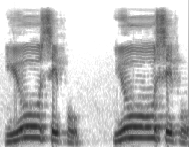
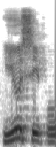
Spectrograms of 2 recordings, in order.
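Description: First: "يوسف" with the first oo stretched long; long vowel. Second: "يوسف" with a brief first u; no stretch on the yu of "يوسف"; short vowel. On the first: Teacher corrects to the lengthened form, long-vowel "يوسف". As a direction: hold the yoo of "يوسف", then finish the word. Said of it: "لكن فيه مد، نقول". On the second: Teacher repeats the faulty form, short-vowel "يوسف". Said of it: "تصبح صوت قصير". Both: Shown as a demonstration.

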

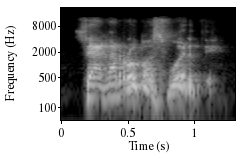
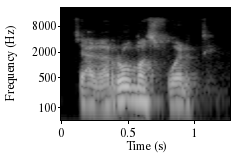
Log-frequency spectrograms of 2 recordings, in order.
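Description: First: Higher-pitched storytelling repeat; emphatic repeat. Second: Soft, understated storytelling aside; hushed reveal. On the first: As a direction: raise the pitch to underline the twist. Punchline repeated with raised pitch. (repetición enfática en tono agudo) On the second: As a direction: drop the volume for the twist. Punchline said low, then repeated. (revelación en voz baja) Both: A narrator's reading.

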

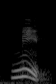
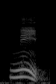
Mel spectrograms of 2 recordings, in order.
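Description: First: Meat with a long stretched ee sound; long ee vowel. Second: Meat with a long stretched ee; long ee vowel. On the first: Teacher repeating Meat for class, long ee vowel. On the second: Teacher showing class the long vowel in Meat. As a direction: hold the ee in Meat. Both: Shown as a demonstration. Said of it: "Mình đọc âm y dài nha các em".

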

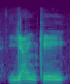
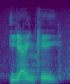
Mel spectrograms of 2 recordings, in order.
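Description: No difference in how they are said.

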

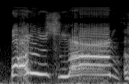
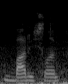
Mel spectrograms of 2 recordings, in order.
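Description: First: High, loud and slow, drawn out; hype shout. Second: Said in the usual way. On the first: Real, not acted. Gamer yelling the move as he hits it, slow hype shout. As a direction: bellow it like a wrestling announcer. Shouts it after quiet take.

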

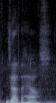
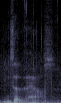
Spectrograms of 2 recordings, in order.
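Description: First: Said in the usual way. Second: Whisper. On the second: Real, not acted. Whispered repeat.

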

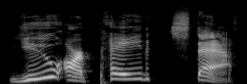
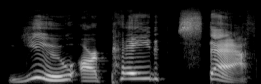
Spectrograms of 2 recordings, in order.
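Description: First: Slower, higher repeat; every word punched, higher and slow; more emphatic repeat. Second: Slow, punched words; each word hit hard and slow; emphatic. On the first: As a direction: drive it home harder. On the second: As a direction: spell it out word by word. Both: Real, not acted. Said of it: "Let me say that again".

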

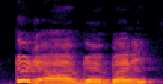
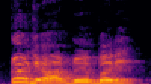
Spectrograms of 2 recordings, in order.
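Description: First: Truck driver radio voice. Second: CB radio trucker talk; truck driver radio voice. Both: Pretend. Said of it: "the truck driver cheer".

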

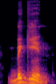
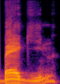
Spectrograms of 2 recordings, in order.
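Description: First: "begin" as b'gin, stress on the end; quick weak first syllable in "begin", falling; reduced begin. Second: "begin" with clear BEH at the start; over-clear first syllable in "begin", rising; wrong full-vowel begin. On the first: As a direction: say "begin" with the first vowel almost dropped. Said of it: "na ostatnią sylabę". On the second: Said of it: "to nie jest begin". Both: Shown as a demonstration.

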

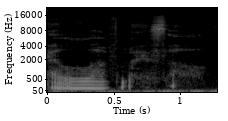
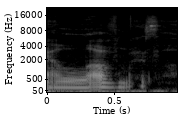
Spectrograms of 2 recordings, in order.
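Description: First: Softly whispered affirmation; hushed self-love mantra. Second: Said in the usual way. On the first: Shown as a demonstration. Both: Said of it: "Breathe in and say".

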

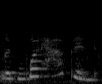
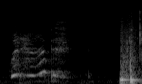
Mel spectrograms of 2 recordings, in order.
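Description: First: Said in the usual way. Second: High, slow, drawn-out disbelief; a reader fed up with the book's characters; exasperated outburst. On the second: Real, not acted. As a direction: stretch it out in baffled frustration. Repeats the question, exasperated.

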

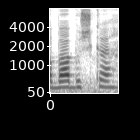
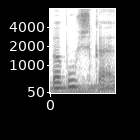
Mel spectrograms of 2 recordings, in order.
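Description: First: "babushka" stressed on the first syllable; BA-bushka, stress up front; correct pronunciation. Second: "babushka" stressed on the middle syllable; ba-BUSH-ka, stress on BUSH; common mispronunciation. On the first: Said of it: "That's how you pronounce it". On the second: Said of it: "not babushka, as some say". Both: Shown as a demonstration.

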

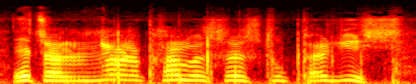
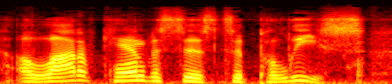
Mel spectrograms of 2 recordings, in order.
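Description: First: Garbled goofy put-on voice; mock silly echo, words smeared. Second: Said in the usual way. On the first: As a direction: repeat it playfully with mangled sounds. Line repeated in silly voice.

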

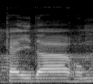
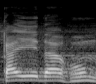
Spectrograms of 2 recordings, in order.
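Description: First: কাইদাহুম with the "da" dragged long; mistaken elongation. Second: কাইদাহুম with a brief, unstretched "da"; short da. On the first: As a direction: stretch the middle "daa" in কাইদাহুম. (কাইদাহুম-এ দা ভুল করে টেনে) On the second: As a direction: keep the middle of কাইদাহুম short. (কাইদাহুম-এ দা না টেনে) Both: Shown as a demonstration. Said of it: "কাইদাহুম হবে না".

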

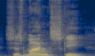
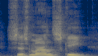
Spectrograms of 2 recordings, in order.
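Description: Both takes have the same delivery.

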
